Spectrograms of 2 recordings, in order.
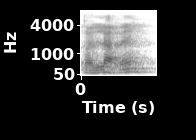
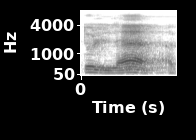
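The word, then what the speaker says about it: طلاب: Tu bukan talab tullab.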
